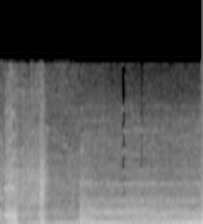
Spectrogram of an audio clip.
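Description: Car engine running steadily, heard from inside the cabin as a low hum.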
